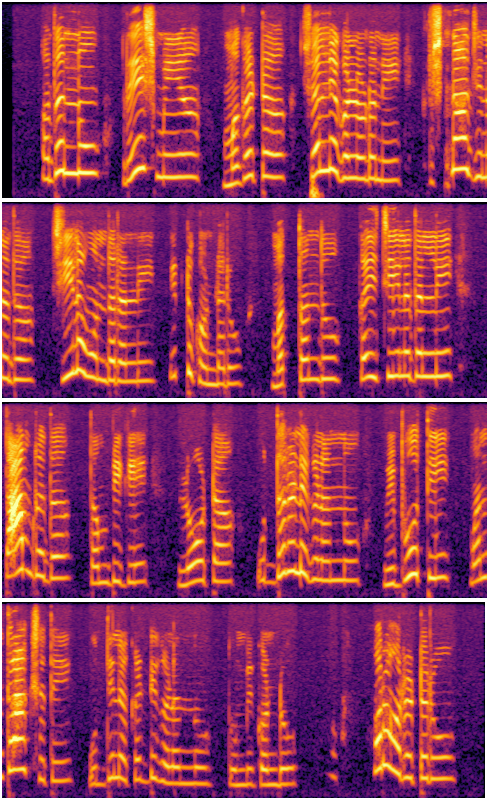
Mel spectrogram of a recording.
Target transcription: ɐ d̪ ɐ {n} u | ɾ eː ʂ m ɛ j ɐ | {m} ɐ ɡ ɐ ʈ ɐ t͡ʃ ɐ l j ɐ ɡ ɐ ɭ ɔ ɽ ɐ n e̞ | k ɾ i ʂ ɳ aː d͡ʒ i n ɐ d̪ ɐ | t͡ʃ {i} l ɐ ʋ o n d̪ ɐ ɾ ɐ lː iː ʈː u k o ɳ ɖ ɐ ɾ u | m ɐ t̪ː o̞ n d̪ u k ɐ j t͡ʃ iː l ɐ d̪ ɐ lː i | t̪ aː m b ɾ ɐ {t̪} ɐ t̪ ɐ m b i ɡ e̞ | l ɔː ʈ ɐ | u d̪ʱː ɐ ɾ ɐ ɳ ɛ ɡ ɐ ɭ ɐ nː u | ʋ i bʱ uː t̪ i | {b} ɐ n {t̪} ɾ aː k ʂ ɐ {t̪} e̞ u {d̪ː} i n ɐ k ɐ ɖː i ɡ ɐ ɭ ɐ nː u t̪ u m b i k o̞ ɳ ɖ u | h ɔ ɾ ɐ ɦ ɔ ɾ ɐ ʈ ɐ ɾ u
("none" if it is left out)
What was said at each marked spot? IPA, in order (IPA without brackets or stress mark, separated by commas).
nː, m, iː, d̪, m, t̪, t̪, d̪ː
